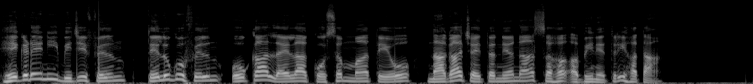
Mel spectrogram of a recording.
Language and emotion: Gujarati, neutral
